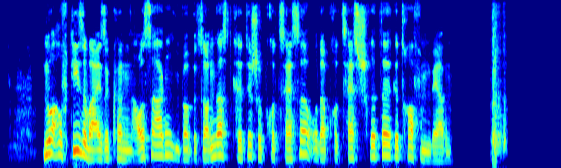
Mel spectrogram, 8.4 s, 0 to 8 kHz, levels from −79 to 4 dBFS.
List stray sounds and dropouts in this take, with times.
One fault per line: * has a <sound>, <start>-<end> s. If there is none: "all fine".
* has a thud, 7.3-7.6 s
